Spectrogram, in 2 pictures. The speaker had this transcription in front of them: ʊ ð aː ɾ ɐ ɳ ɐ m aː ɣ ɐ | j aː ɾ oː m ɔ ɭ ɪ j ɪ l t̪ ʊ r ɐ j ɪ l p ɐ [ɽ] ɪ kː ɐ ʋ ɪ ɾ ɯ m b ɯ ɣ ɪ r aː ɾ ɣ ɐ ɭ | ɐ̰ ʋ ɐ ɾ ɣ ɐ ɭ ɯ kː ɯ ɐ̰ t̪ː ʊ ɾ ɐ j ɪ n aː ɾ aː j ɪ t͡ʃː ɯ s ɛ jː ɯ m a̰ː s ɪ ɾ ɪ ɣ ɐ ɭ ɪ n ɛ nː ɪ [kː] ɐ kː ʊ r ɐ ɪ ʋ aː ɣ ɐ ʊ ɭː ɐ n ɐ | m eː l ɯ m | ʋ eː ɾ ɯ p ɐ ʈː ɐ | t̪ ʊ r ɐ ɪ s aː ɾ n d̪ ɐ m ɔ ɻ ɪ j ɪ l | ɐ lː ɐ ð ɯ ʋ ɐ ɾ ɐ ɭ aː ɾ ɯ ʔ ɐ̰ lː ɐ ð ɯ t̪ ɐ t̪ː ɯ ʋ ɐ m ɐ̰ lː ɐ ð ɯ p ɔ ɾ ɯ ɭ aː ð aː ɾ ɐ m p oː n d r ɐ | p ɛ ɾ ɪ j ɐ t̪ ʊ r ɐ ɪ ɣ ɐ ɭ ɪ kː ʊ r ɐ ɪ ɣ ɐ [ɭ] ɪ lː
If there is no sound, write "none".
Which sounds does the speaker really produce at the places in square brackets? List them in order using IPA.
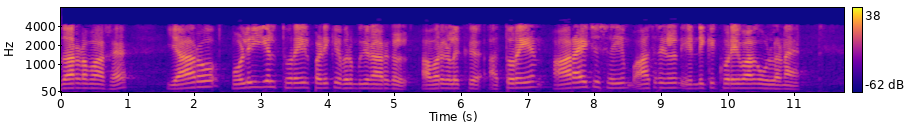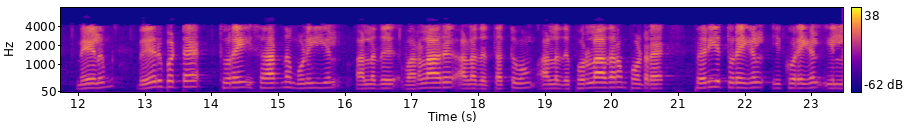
ɽ, kː, ɭ

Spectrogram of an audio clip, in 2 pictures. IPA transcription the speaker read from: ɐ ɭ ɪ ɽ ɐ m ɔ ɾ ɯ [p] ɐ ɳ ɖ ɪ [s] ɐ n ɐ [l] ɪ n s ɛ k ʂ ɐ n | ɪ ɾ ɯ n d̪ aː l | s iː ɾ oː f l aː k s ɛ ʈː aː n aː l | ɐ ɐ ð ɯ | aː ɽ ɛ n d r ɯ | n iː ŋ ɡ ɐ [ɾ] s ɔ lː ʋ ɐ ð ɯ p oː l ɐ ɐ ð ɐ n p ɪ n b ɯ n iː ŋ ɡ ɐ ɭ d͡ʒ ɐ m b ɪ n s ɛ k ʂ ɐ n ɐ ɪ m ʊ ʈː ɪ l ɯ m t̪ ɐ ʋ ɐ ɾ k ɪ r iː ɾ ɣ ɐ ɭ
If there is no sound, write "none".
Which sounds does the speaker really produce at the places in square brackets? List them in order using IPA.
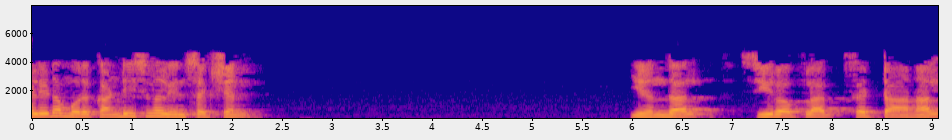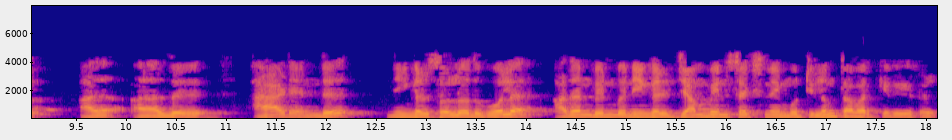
k, ʂ, l, ɭ

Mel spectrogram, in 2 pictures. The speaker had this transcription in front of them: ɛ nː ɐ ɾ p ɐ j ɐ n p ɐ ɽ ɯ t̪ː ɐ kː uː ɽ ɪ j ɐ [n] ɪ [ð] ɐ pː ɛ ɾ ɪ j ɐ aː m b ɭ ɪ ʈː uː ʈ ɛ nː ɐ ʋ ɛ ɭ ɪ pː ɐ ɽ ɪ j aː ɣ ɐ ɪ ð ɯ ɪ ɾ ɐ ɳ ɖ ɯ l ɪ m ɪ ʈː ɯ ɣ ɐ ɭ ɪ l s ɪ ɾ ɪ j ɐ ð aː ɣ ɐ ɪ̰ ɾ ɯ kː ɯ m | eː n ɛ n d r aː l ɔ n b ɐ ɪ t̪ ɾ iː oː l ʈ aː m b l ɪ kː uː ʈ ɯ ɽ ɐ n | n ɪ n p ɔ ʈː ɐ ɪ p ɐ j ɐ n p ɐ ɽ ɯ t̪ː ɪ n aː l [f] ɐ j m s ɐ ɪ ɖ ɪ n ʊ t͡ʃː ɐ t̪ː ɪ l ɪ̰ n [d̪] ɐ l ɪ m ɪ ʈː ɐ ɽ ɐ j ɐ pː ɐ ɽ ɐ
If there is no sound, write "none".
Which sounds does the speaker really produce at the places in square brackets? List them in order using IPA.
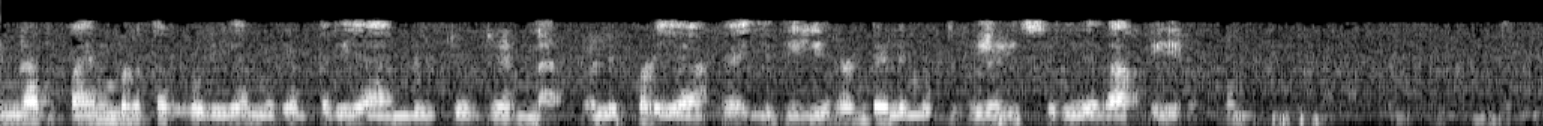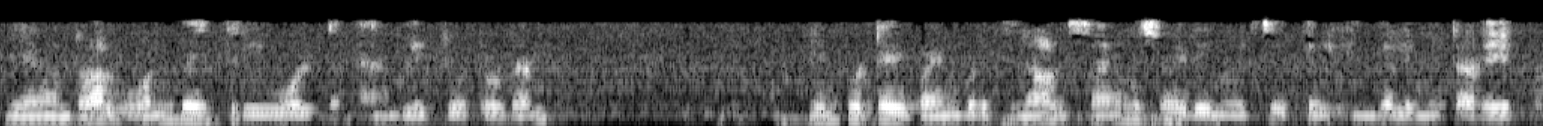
m, ɣ, s, d̪

